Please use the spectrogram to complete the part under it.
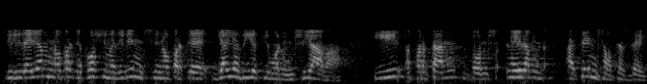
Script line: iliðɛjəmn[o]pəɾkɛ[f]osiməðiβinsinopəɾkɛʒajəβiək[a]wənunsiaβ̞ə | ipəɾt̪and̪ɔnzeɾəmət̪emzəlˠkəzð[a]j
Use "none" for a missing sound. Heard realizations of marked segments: o, f, i, ɛ

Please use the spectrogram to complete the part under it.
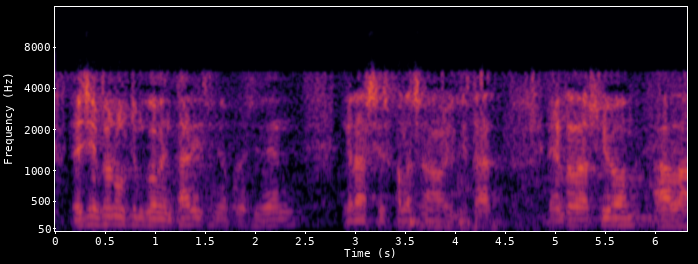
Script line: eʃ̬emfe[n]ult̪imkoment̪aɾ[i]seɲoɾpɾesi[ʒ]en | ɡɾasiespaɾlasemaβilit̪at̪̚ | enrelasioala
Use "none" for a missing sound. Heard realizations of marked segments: n, i, ð

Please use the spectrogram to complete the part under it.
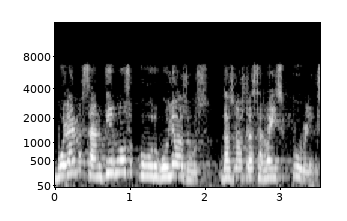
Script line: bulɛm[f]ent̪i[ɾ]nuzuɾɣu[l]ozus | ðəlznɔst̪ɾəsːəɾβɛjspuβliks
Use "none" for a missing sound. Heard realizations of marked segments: s, ɾ, ʎ

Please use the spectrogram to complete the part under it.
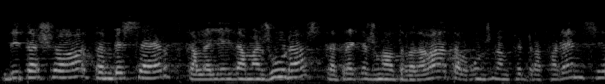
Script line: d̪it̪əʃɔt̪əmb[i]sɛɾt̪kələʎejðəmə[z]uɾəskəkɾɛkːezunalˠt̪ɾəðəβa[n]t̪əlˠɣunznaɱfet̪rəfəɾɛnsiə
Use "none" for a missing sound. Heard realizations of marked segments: e, z, none

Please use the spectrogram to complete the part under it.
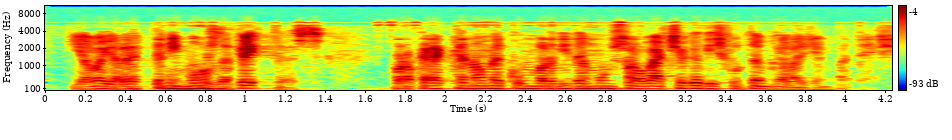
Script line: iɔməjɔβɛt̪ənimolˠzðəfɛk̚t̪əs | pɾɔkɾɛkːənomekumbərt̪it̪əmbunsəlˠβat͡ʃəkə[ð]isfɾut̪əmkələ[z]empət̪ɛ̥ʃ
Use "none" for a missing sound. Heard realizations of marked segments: ð, ʒ

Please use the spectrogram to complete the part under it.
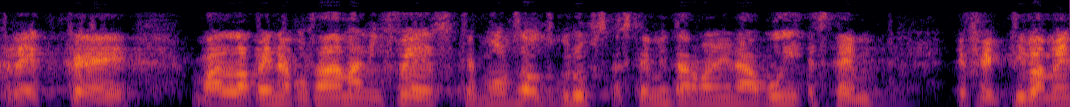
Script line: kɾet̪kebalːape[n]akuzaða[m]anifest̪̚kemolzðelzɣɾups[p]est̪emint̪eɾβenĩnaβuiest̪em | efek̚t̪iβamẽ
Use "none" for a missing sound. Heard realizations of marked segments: n, m, k

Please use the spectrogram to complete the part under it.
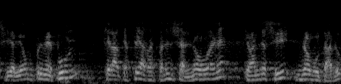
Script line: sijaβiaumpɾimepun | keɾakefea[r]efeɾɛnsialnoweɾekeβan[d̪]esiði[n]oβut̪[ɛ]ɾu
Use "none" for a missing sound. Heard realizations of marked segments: r, d̪, n, a

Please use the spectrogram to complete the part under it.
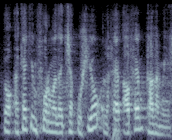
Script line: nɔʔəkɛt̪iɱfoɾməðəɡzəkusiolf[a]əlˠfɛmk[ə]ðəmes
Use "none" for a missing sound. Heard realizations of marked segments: ɛ, a

